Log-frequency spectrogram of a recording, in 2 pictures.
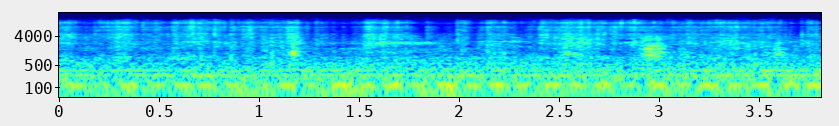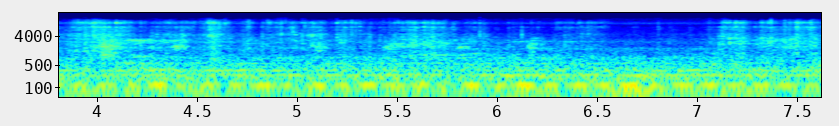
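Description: Clear plastic bag crinkling and rustling as a coiled power cord and adapter are handled and worked out of it, with scattered small crackles, over a steady low hum.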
